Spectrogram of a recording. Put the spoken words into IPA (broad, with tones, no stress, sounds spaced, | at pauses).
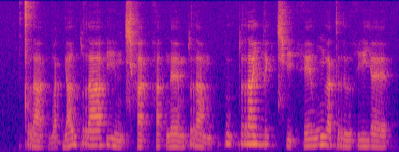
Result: t r aː˨˩ k̚ b a˨˩ k̚ j a˥˩ w p r aː˦˥ ʔ iː˨˩ m t͡ɕʰ a˨˩ k̚ h a˨˩ t̚ n ɛː˩˦ m p r a˨˩ m | p u˥˩ ʔ p r a˥˩ j b e˥˩ k̚ t͡ɕʰ i˨˩ ʔ h eː˦˥ w ŋ ɯ˧ a̯ k r ɯː˨˩ h iː˧ j ɛː˧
